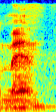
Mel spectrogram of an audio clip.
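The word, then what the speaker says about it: man: 다른게 하나 있다고 그랬어요 맨 맨이 발음은 먼 발음에 더 가깝습니다 실제로 막 짧은 발음으로 되는 경우가 약한 발음이 있는데 특히 문장 속에서 먼 발음 먼 그래서이 발음은 좀 n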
